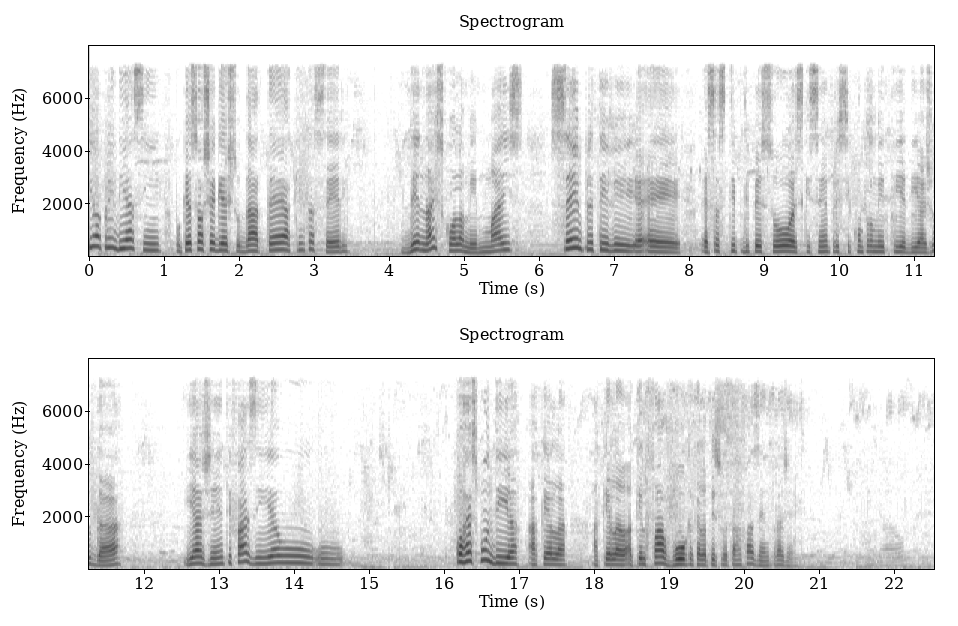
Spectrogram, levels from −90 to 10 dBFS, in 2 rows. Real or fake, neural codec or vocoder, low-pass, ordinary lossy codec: real; none; 7.2 kHz; MP3, 64 kbps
